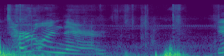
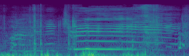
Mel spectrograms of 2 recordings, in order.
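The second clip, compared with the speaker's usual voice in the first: slow drawn-out yell; shouting; 12 semitones higher, 6 dB louder, slower than usual. Acted. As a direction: call it out loud and slow. Kid shouting while playing Link.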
